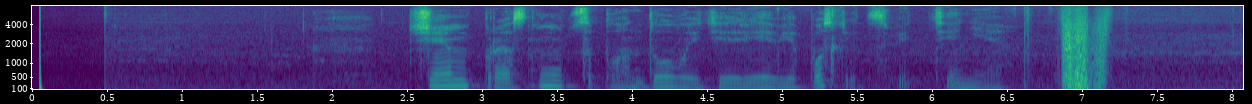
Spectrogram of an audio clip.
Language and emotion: Russian, neutral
